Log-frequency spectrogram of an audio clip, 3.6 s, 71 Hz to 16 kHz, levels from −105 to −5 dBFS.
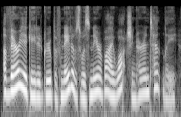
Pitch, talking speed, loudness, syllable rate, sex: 210 Hz, 180 wpm, -17 LUFS, 5.5 syllables/s, female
